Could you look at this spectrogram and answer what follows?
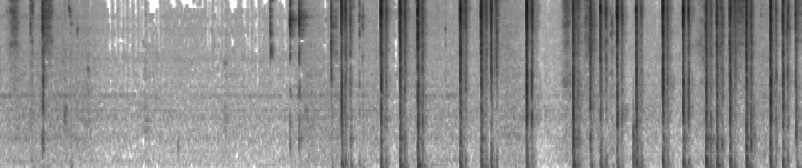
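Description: Typing on a computer keyboard to enter a login name and password. A few keystrokes come first, then a pause of a couple of seconds, then a quick, irregular run of key clicks from about three and a half seconds in.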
